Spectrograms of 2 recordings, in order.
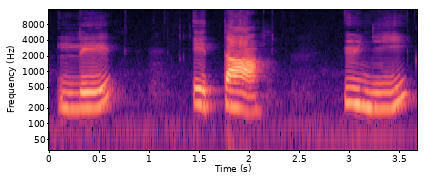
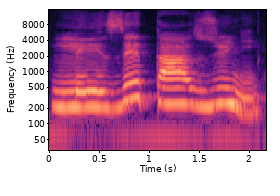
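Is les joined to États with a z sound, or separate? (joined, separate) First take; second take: separate; joined. First: Les and États are said separately, without z. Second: Les joins États with a linking z sound. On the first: "Se eu ler sem a ligação" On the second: "o S do final ali também cola com uni"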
